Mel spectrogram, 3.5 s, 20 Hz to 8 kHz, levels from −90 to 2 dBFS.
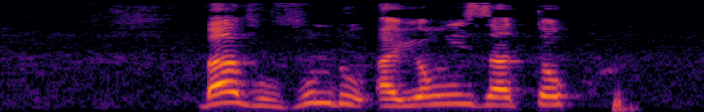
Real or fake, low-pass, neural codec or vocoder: real; 7.2 kHz; none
